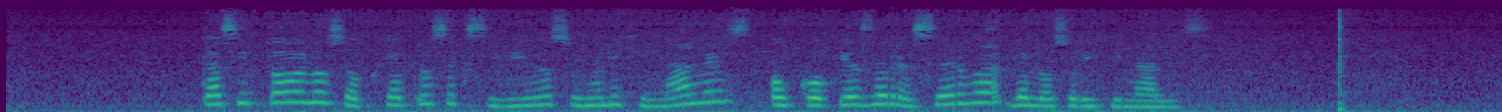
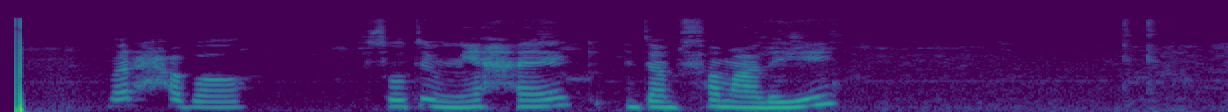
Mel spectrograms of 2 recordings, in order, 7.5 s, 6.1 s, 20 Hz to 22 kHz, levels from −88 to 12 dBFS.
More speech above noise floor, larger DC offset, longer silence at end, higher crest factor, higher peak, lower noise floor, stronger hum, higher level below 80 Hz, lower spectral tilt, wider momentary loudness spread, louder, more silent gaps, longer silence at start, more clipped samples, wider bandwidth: second, 25 dB vs 35 dB; neither; second, 0.2 s vs 1.95 s; second, 20 dB vs 34 dB; second, -8 dBFS vs 0 dBFS; second, -51 dBFS vs -70 dBFS; neither; second, -48 dBFS vs -42 dBFS; second, -5 dB/octave vs -7 dB/octave; about the same, 11 LU vs 12 LU; first, -27 LUFS vs -35 LUFS; neither; first, 0.3 s vs 0.05 s; neither; first, 16.5 kHz vs 11.5 kHz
